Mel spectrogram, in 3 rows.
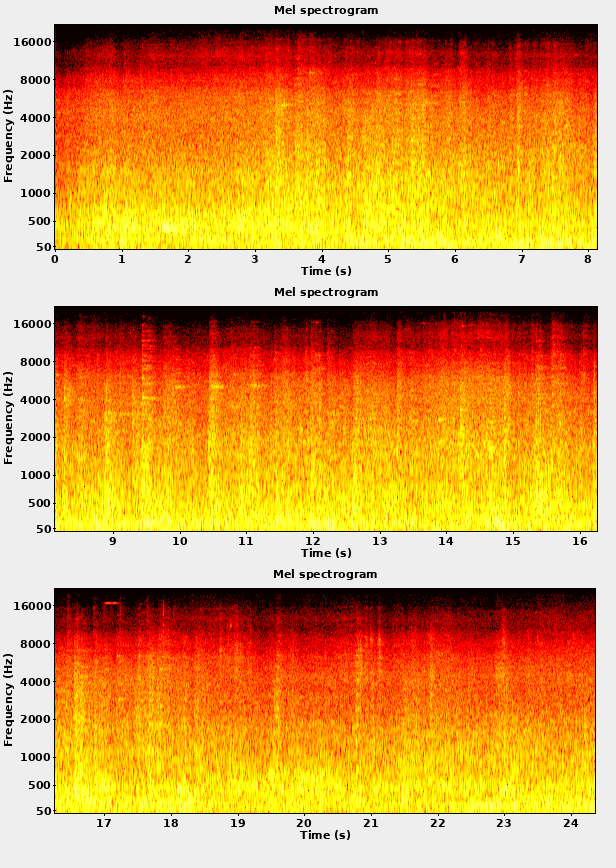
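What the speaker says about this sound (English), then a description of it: "the NX-12 pulls the 3 gondolas plus the 2 center beams out and ahead of the switch" An NX-12 locomotive hauls three gondolas and two center beam cars out past a switch, giving a steady, close rumble of rolling freight with continuous wheel clatter and clicks throughout, no voices.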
